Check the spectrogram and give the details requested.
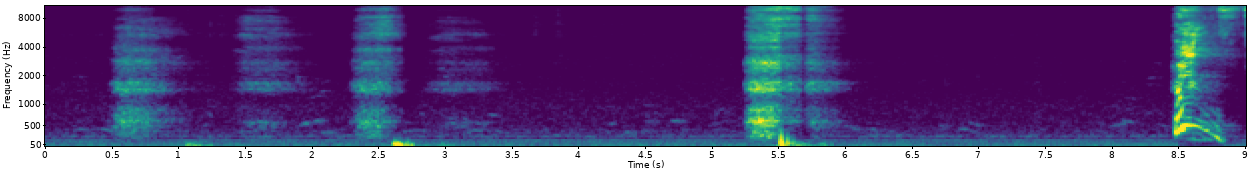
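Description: Several short breathy bursts, with two sharper sneezes, in a quiet room with a low hum.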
